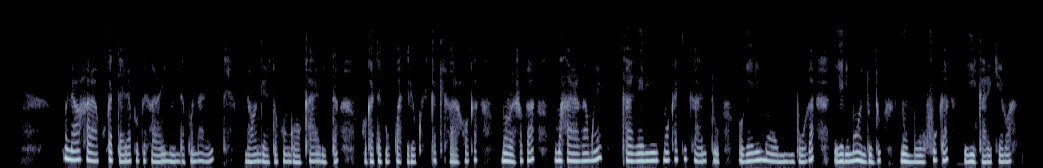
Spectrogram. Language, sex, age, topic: Oshiwambo, female, 25-35, agriculture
